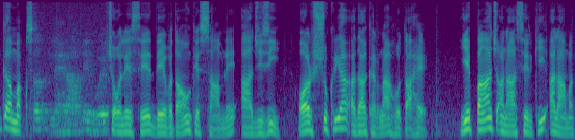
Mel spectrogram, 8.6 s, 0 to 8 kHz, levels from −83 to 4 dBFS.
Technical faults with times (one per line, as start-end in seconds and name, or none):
0.48-1.64 switch to a distant microphone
